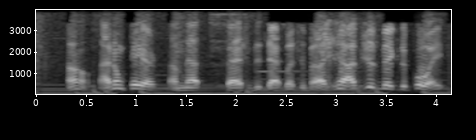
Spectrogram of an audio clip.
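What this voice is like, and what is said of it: Hoarse, strained voice, speaking loudly. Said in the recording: “I'm losing my voice, so I have to yell a little bit.”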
